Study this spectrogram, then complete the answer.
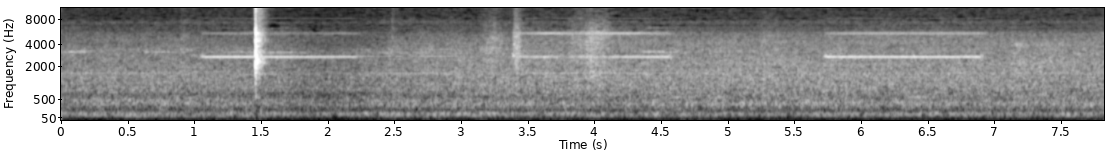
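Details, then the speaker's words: UPS kit with overload set to 700 W, 100 W of bulb load removed: a few thin high buzzer beeps over a low steady hum, then quiet; the unit restarts within about 5 seconds once overload clears. "ये आवाज़ आ रही होगी बजर की। 5 सेकंड में हो जाता है ये ऑन।"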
